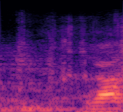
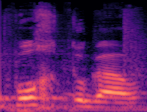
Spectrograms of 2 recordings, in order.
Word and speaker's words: Portugal: You say Portugal. You don't say the L, you say Gal, Portugal.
